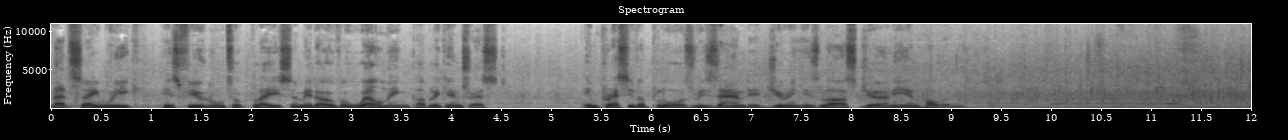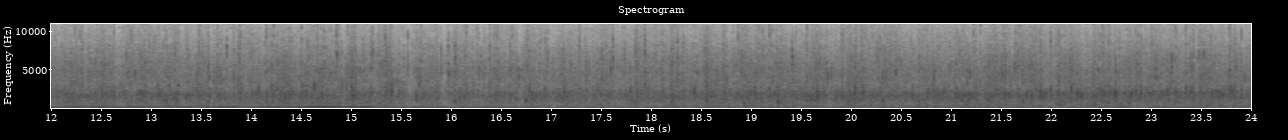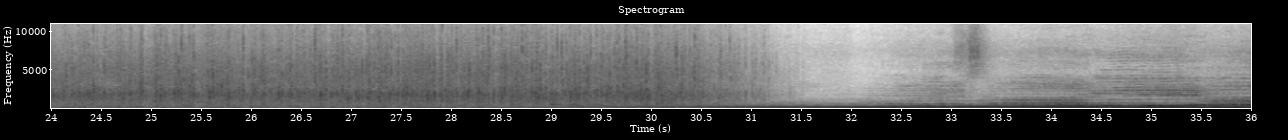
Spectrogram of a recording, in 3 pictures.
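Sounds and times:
large crowd applauding: 0.0s - 31.6s.

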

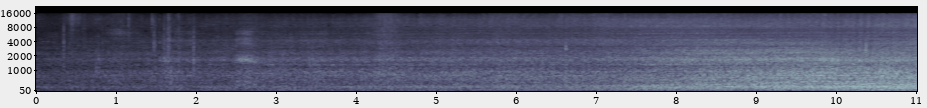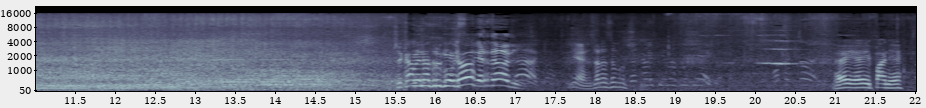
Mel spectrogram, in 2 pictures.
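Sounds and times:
bus engine hum: 0.0s - 16.4s.

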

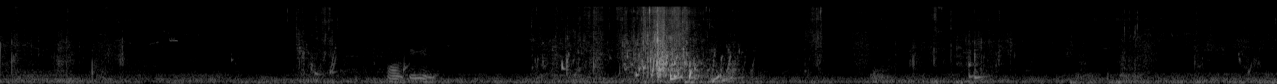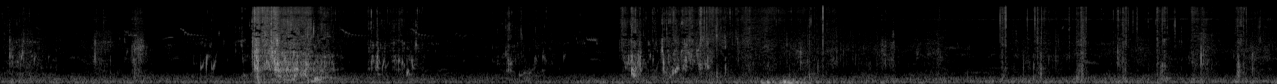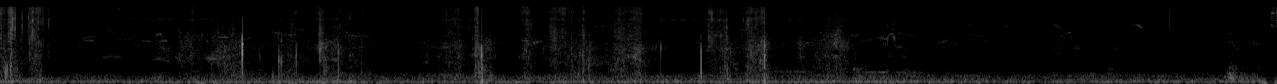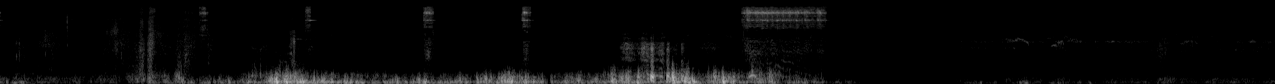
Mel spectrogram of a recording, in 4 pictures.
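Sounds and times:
small birds chirping: 0.0s - 51.0s
fish splashing and thrashing: 5.3s - 7.6s, 14.8s - 17.1s, 17.7s - 21.6s, 22.8s - 26.1s.

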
